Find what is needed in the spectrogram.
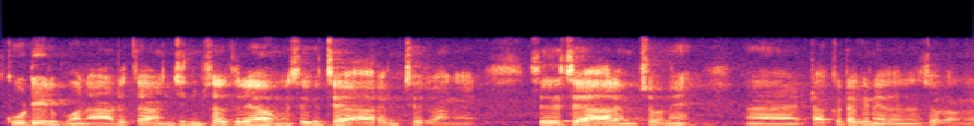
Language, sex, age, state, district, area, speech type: Tamil, male, 18-30, Tamil Nadu, Tiruchirappalli, rural, spontaneous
